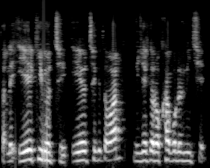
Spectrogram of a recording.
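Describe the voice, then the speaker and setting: A slightly high-voiced man teaches an exam-prep class. He explains step by step and keeps checking that the students follow. The recording sounds dull and lo-fi. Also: flat delivery, racing.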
